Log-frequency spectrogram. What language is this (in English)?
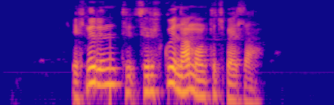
Mongolian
